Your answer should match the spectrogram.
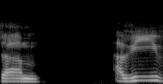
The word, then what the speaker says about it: Aviv: It's Aviv or Abib, depending on how you like to pronounce it.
